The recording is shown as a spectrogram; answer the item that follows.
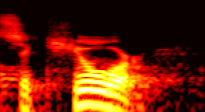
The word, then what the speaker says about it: Sekur: That's why you need a new privacy and security outfit called Secure. It's spelled S-E-K-U-R.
